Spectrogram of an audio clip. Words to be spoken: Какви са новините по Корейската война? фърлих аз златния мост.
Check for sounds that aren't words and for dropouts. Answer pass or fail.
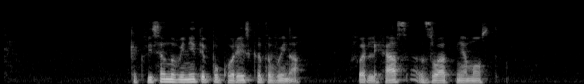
pass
